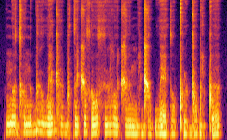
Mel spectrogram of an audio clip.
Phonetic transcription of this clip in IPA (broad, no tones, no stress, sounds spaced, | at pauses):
n̪ ɤ dʱ ɤ n̪ ə b ʉ w ɛ ɖʱ ø b ə t̪ ə t͡ʃ o θ ɽ o θ ʉ l o t͡ʃ ø m i d͡ʒ u ʔ w ɛ t̪ o pʼ ʉ ɖ o ɓ i pʼ ə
